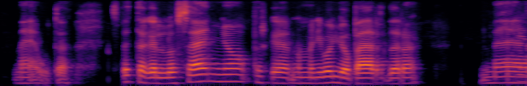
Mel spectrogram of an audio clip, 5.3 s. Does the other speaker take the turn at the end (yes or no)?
yes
